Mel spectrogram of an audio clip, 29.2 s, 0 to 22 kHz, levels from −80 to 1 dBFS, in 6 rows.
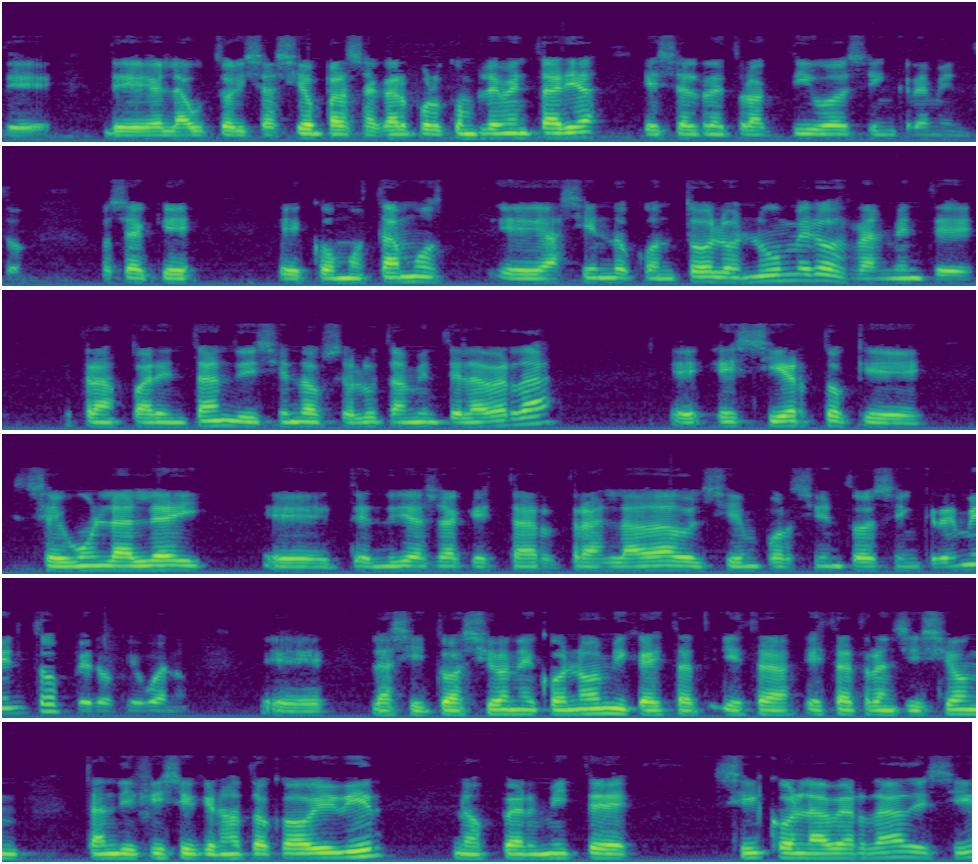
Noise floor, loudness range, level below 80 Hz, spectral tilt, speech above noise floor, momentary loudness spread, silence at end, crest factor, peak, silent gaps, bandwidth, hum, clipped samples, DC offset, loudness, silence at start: -52 dBFS; 4 LU; -52 dBFS; -5.5 dB/octave; 35 dB; 10 LU; 0 s; 18 dB; 0 dBFS; none; 8.4 kHz; none; under 0.1%; under 0.1%; -17 LUFS; 0 s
